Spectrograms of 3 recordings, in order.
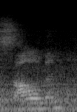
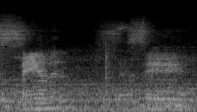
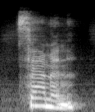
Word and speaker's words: salmon: said what would you like and she said Solomon and she's an American right and I said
